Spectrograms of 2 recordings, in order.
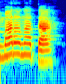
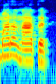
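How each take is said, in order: First: The stress falls on the last syllable. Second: The stress falls before the last syllable. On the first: This is how Catholics say it. "com a tônica na última sílaba" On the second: This is how evangelicals say it. "como dizem os evangélicos"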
